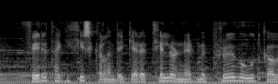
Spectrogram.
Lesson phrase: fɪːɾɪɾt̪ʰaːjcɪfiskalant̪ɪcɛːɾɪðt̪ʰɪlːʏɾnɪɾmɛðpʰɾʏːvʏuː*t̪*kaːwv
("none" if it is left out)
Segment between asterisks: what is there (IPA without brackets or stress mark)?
t̪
